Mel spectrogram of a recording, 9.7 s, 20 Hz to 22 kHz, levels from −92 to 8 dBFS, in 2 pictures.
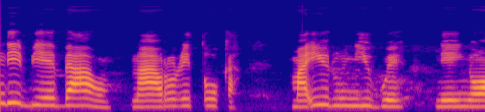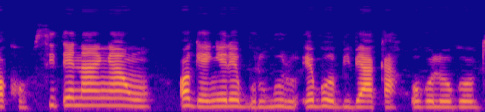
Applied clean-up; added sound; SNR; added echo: none; none; none; none.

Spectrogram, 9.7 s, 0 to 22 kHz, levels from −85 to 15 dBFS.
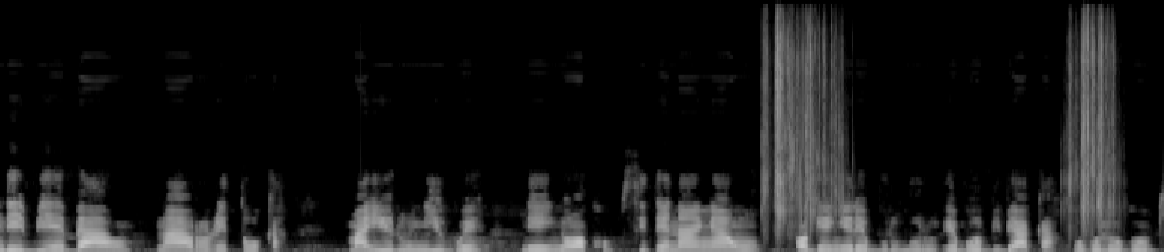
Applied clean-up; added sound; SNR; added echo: none; Rattle; 18 dB; none.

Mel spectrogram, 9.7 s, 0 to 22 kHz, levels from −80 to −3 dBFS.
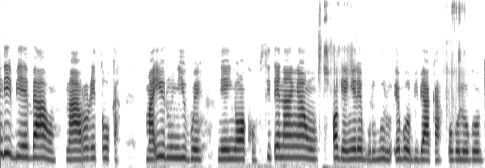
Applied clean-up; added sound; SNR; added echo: neural mask model Resemble Enhance denoiser.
